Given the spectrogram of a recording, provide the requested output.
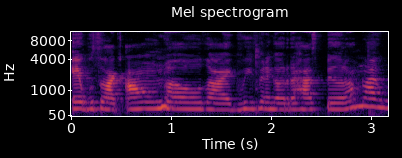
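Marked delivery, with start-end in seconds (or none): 0.6-2.7 put-on teary, play-crying, fake sobbing through words. Retelling a phone call about a shooting: imitating someone fake crying. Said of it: "legit play crying".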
